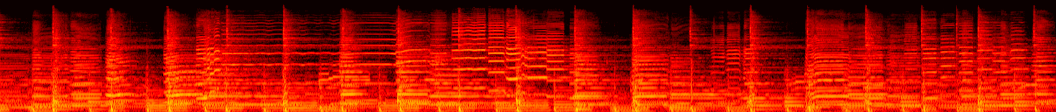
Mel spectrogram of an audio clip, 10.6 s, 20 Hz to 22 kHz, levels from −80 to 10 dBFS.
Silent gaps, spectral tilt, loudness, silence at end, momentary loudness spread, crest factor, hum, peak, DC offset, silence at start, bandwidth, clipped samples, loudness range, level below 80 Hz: none; -4 dB/octave; -25 LUFS; 0 s; 6 LU; 18 dB; none; -6 dBFS; under 0.1%; 0 s; 17.5 kHz; under 0.1%; 3 LU; -40 dBFS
